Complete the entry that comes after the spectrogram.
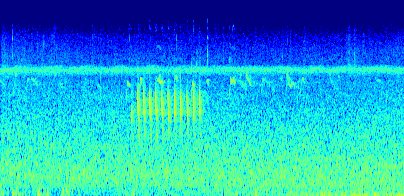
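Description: A bird gives a quick series of about a dozen sharp, evenly spaced notes, roughly nine a second, lasting just over a second, about three seconds in. A few faint high chirps follow, over a steady hiss with a constant high whine.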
